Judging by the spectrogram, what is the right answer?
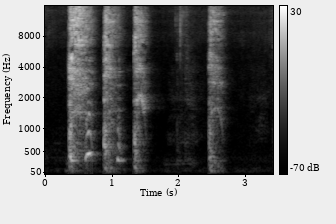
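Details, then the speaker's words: Simulated nursing-training role-play of an effective cough exercise with a female patient: she breathes in with the abdomen, holds two seconds, then coughs twice to clear secretions; four short, deliberate dry voluntary coughs with a faint breath between. "Nanti kalau sudah tarik nafas ditahan dulu 2 detik, nanti akan saya instruksi untuk berhentinya. Kemudian Ibu batukkan 2 kali."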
